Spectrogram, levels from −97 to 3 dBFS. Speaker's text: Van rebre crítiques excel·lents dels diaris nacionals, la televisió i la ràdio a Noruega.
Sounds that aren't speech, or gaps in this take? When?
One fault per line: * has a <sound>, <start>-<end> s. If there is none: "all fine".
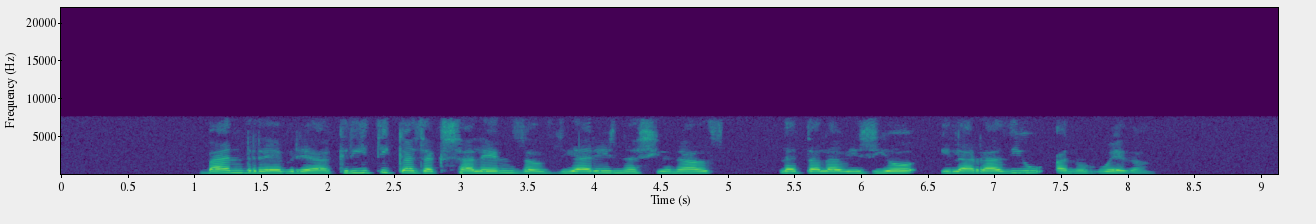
all fine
